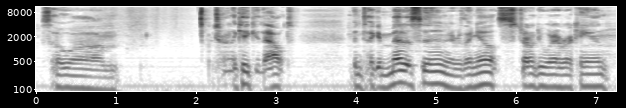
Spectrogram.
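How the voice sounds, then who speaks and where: A hoarse man from Alabama, casually chatting with viewers on his livestream and answering their comments, with lots of ums and uhs. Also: medium pitch. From Alabama, USA. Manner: relaxed, drawn-out with many fillers. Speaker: livestream host.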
